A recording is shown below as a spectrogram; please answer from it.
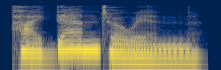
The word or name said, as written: hydantoin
